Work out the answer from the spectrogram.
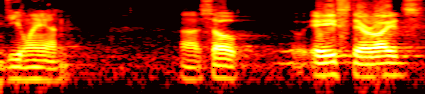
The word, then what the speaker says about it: Guillain: the Guillain-Barre syndrome and I'm sorry to tell your French teacher that this guy pronounced his name gilan so a steroids B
